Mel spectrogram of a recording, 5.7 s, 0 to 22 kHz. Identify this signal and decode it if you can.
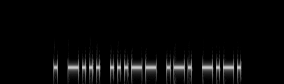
Morse code, heard as a keyed tone, about 17 wpm, 700 Hz. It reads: EB3RC
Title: DXCC-100 Call Signs - 5 Characters - 17wpm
